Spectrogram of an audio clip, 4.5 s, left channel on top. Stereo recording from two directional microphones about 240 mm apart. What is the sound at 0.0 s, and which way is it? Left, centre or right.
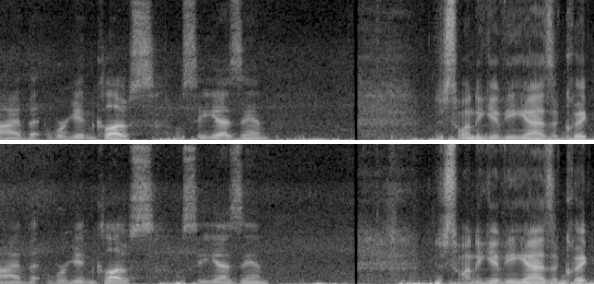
Speech, left.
